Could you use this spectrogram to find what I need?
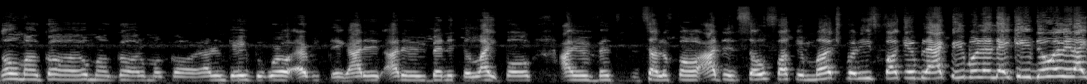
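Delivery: mock, tearful wailing through sobs. Mocking someone who got off a live stream, imitating someone crying. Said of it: "in the backyard crying in the grass".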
